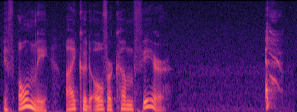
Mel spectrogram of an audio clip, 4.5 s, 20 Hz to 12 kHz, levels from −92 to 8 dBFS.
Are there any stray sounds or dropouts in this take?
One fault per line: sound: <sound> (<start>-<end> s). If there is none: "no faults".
sound: cough (4.0-4.3 s)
